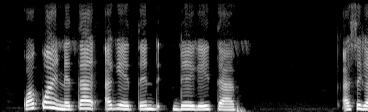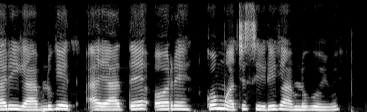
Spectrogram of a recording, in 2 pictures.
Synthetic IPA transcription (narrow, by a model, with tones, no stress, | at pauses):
kwa˦kwa˦ɲnɛ˨ta˦a̰˨˦kɛ˨tɛ˦nde˦ɣe˦i˦ta˨p̚ | a̰˨sɪ˦ka˨ɾi˦ka˨blu˦ɡeː˦˨t̚a̰˨ja˨tɛ˦ɔ˦ɾɛ˦ko˦mwa˨t͡ʃi˦si˨ɾi˦ka˨blo˦ɣo˨i˨we˦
